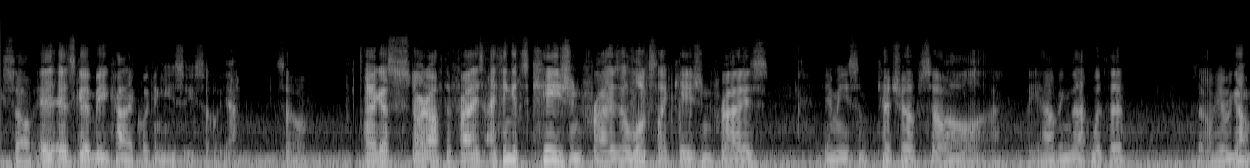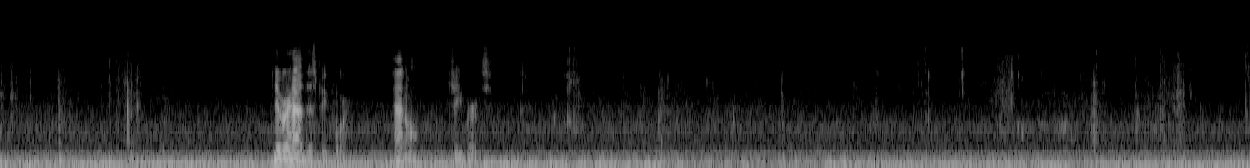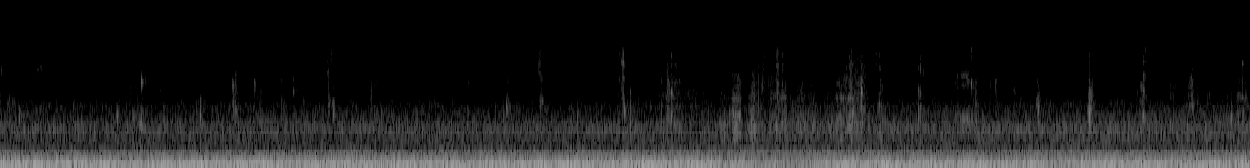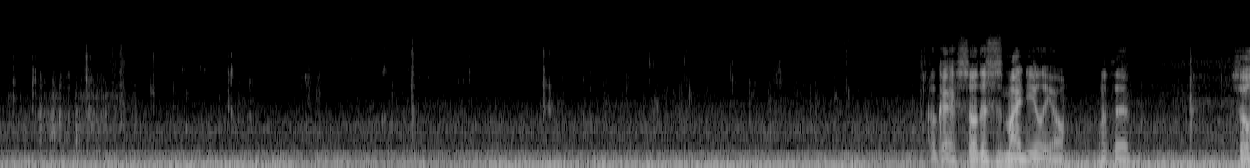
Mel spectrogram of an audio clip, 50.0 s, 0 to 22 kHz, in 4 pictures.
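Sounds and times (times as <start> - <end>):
steady low hum: 0.0 - 50.0
person chewing fries: 17.6 - 46.8.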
